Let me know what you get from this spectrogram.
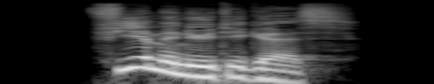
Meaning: strong/mixed nominative/accusative neuter singular of vierminütig
- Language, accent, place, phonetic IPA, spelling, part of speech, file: German, Germany, Berlin, [ˈfiːɐ̯miˌnyːtɪɡəs], vierminütiges, adjective, De-vierminütiges.ogg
